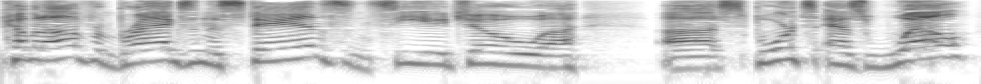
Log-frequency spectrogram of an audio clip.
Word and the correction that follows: CHGO: Uh, I just totally butchered that because I got all excited about it. CHGO. Sorry. Hey, look, I didn't take the vowels out the word.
